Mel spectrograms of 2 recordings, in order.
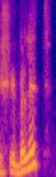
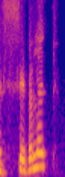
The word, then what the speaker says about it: shibboleth: Those who pronounced it s were enemies and therefore killed at once. So if you say shibboleth, you are a friend. If you say sibboleth, you are enemy.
